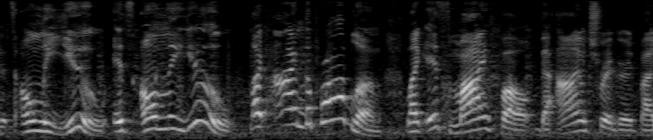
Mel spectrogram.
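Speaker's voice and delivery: slow, climbing high-pitched mock blame; drawn-out mimicked accusation; mock accusing. Mimics friend blaming her in quarrel.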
